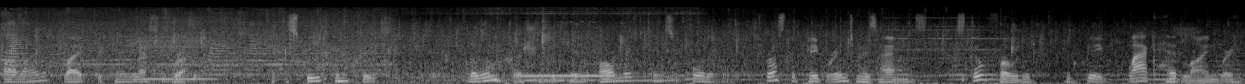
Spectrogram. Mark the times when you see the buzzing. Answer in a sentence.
The buzzing can be heard from 0.0 to 12.4 s.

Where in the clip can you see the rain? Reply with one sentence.
You can hear the rain from 0.0 to 12.4 s.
